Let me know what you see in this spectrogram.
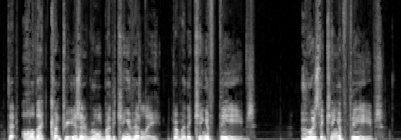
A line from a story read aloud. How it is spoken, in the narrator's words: she cried, with the awful relish of a schoolgirl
